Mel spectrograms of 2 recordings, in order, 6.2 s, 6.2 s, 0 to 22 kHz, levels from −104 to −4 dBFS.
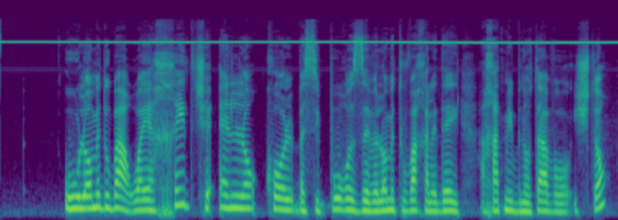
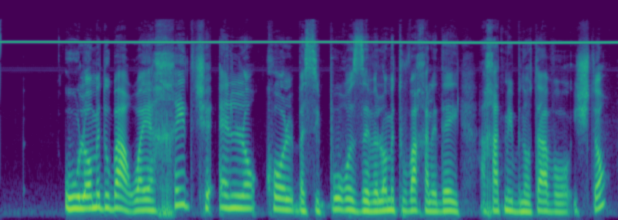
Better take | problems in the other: neither | high-pitched whine; loud; throughout; 10 kHz, 5 dB below the speech; the same in both

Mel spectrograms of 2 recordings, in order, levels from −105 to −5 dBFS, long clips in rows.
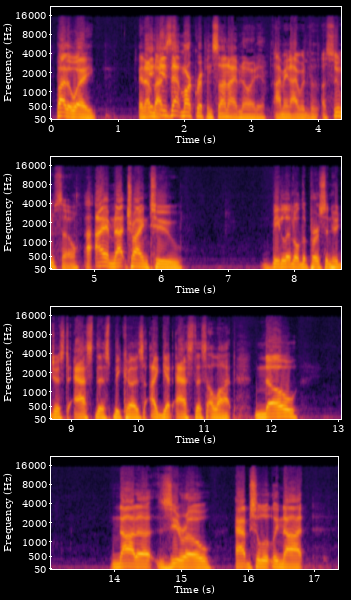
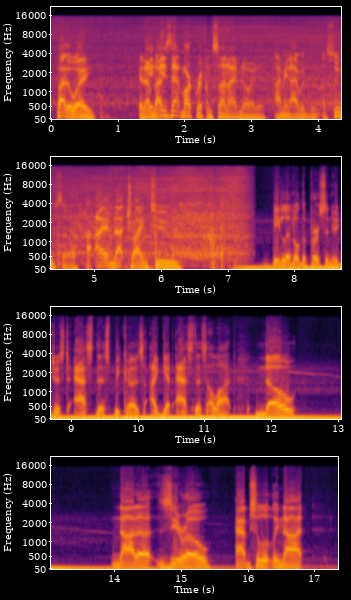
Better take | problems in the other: first | household noises; loud; throughout; 1 dB below the speech

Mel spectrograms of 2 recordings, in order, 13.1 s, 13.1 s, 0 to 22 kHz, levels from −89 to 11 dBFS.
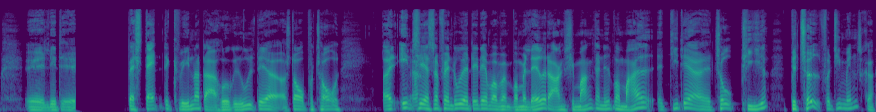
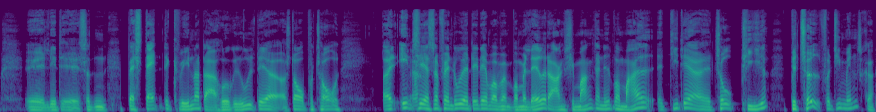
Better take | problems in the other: second | audio cutting out; at 1 s for 0.5 s

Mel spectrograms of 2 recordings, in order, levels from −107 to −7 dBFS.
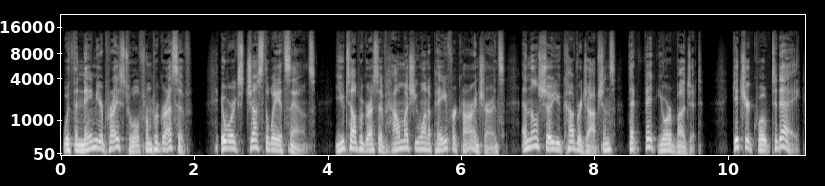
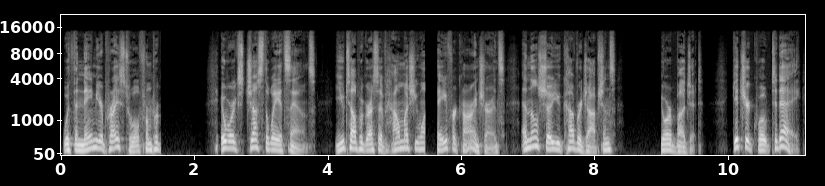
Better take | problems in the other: first | audio cutting out; at 1.5 s, at 5.5 s and at 8.5 s for 0.5 s

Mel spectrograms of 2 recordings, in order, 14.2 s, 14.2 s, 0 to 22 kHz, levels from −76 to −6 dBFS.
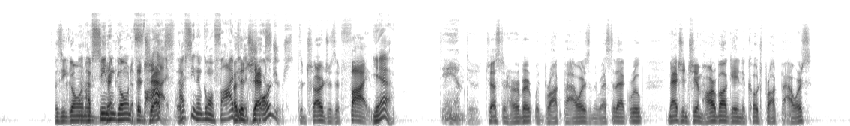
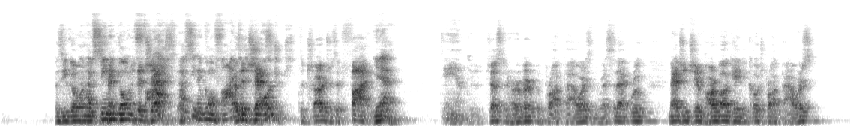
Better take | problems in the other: first | off-mic speech; far // room echo; slight; dies away in 0.4 s

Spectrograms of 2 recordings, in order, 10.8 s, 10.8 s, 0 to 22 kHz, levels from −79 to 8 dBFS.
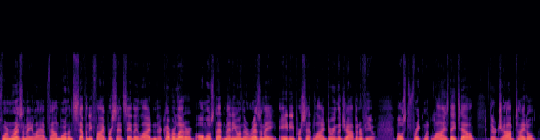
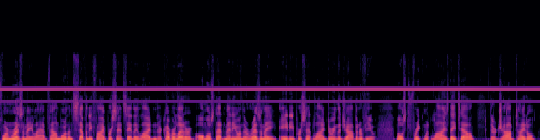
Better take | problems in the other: first | high-pitched whine; noticeable; throughout; 8 kHz, 10 dB below the speech

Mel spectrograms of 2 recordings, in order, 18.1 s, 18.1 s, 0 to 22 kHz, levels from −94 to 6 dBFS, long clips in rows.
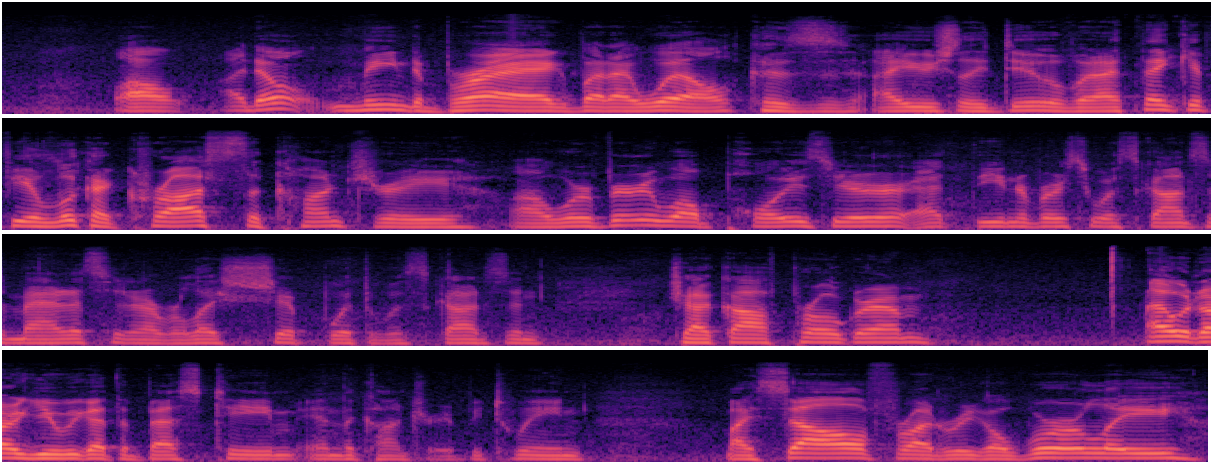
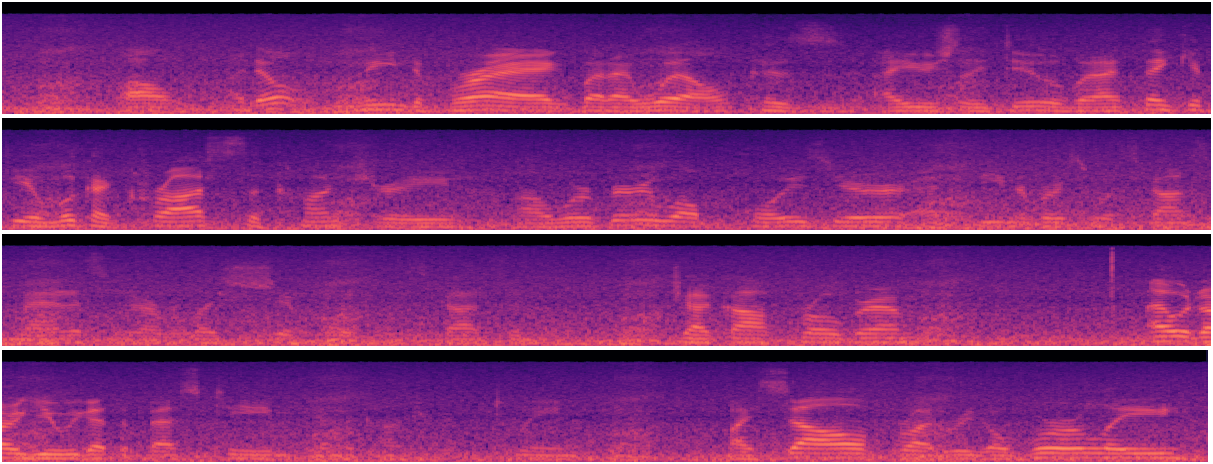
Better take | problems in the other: first | hiss; loud; throughout; 5 dB below the speech; faint in the first

